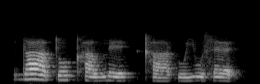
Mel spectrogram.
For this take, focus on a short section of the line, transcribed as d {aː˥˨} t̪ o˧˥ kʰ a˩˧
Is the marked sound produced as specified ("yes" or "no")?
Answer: yes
